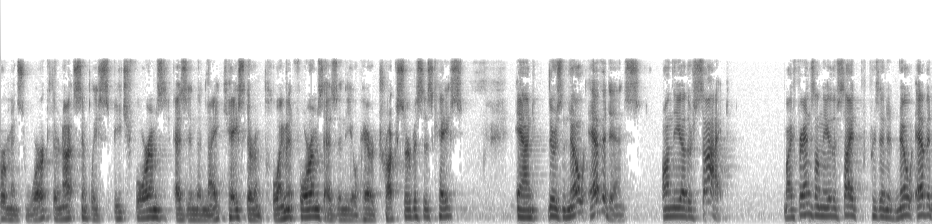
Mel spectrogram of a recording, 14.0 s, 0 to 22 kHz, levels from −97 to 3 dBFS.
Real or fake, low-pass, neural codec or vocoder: real; 7.2 kHz; none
